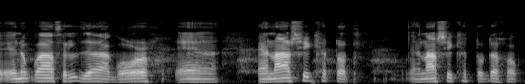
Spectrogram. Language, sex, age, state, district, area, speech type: Assamese, male, 45-60, Assam, Dhemaji, rural, spontaneous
